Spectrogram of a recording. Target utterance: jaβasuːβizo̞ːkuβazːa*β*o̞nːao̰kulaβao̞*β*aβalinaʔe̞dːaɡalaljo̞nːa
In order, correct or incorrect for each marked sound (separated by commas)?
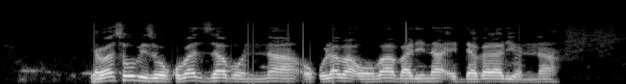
correct, correct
